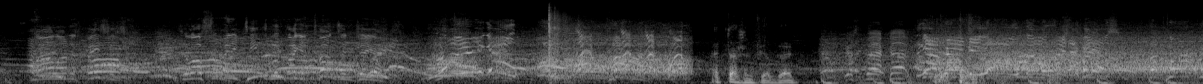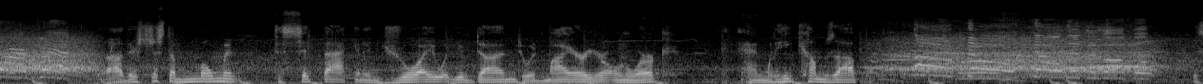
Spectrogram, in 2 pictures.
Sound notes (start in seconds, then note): 6.7 laugh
